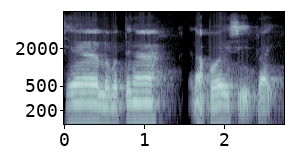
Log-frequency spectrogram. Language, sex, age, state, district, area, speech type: Assamese, male, 18-30, Assam, Darrang, rural, spontaneous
